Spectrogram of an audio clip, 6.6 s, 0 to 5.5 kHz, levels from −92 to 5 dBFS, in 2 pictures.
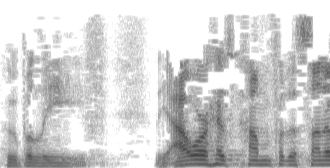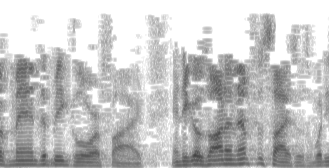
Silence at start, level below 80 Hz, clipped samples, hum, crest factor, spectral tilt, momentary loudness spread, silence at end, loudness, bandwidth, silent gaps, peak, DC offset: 0.05 s; -62 dBFS; under 0.1%; none; 22 dB; -7 dB/octave; 15 LU; 0 s; -29 LUFS; 5.2 kHz; none; -8 dBFS; under 0.1%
